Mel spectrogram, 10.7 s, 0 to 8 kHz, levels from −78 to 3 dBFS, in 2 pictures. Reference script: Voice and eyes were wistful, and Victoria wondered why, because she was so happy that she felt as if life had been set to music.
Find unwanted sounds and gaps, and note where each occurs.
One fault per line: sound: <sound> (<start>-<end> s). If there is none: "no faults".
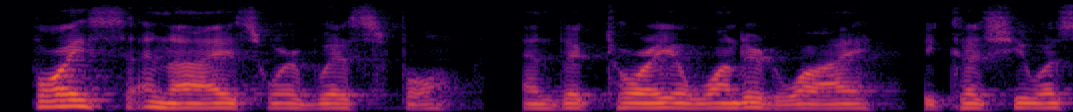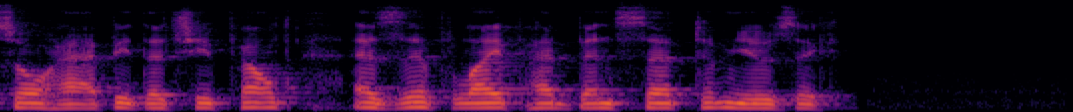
no faults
